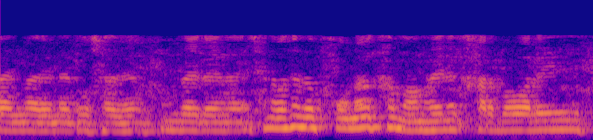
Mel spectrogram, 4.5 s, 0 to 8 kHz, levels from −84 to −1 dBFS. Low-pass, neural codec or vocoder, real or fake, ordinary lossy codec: 7.2 kHz; none; real; AAC, 16 kbps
